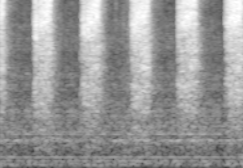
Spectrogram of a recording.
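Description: A wire brush spinning on a bench grinder scours the handle of a forge-welded cable knife in four separate passes, each a loud, coarse scraping burst against a steady low motor hum, with no talk.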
